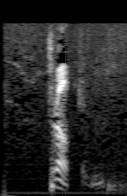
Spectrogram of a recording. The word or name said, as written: trocken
